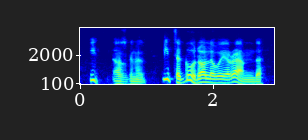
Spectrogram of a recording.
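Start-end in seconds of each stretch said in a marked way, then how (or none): 1.3-2.8 slipped-in Italian accent. Speaker agreeing with a conversation partner, slipping into an accidental italian accent. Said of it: "that sounds so Italian".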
